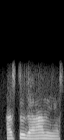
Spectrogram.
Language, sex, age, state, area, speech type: Sanskrit, male, 18-30, Uttar Pradesh, urban, conversation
